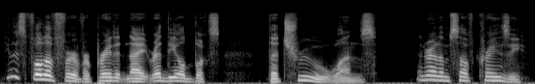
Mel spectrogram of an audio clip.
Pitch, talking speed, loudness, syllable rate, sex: 155 Hz, 215 wpm, -19 LUFS, 5.1 syllables/s, male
